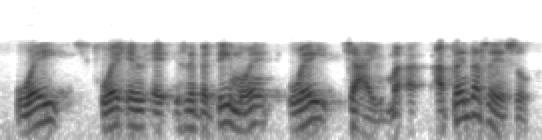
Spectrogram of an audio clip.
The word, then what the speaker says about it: Weichai: se escribe rarísimo pero se pronuncia Weichai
